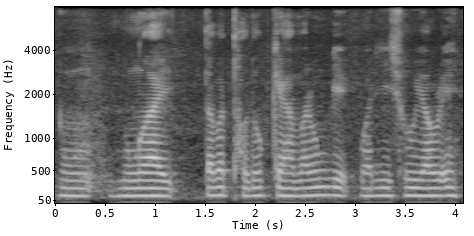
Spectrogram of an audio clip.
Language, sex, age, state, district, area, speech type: Manipuri, male, 30-45, Manipur, Imphal West, rural, spontaneous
